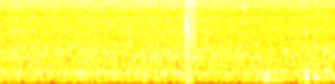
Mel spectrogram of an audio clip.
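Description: A steady, dense hum of many honeybees buzzing at an open hive, continuous throughout with a brief sharper tap or click midway and no voices.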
